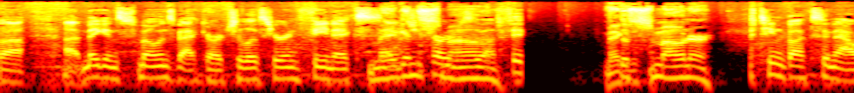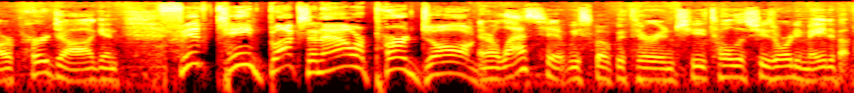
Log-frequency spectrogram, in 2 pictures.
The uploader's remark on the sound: goes live from the Give-A-Thon and takes calls from listeners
